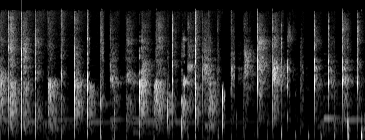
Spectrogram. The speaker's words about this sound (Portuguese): E olha que legal, você nos acompanhou até agora. Você merece nossas palmas. Vamos lá, gente, palmas!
